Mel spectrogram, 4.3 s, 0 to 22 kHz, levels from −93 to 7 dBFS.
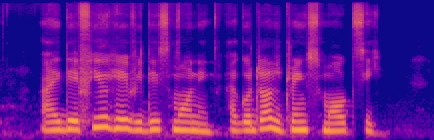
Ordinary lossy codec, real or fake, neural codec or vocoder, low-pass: none; fake; autoencoder, 48 kHz, 128 numbers a frame, DAC-VAE, trained on Japanese speech; none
